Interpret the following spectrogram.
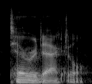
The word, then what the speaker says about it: pterodactyl: How do you even pronounce that? Pterodactyl. The P is silent of Nebraska.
